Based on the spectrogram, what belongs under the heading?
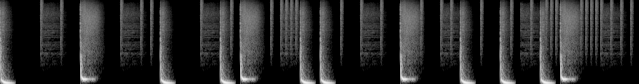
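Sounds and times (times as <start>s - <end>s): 
dubstep drum loop: 0.0s - 6.3s.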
